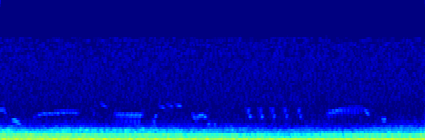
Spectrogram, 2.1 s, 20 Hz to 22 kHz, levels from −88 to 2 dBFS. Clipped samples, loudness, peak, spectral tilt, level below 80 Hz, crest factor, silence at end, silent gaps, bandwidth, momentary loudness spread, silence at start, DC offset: under 0.1%; -38 LUFS; -24 dBFS; -9.5 dB/octave; -44 dBFS; 12 dB; 0 s; none; 16 kHz; 2 LU; 0 s; under 0.1%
